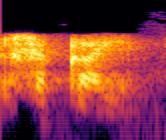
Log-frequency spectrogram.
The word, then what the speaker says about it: Шакай: Это сторона управления Кадуш Баруху, которая называется Шедай. Мы не можем это имя произнести в цельности, поэтому произносим его как Шакай.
